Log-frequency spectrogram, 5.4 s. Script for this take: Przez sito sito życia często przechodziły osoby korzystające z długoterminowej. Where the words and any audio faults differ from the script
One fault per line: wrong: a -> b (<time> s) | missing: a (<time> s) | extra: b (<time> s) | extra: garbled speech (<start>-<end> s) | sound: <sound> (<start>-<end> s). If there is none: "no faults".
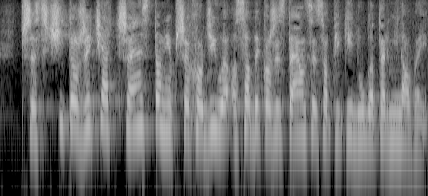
missing: sito (1.0 s)
extra: nie (2.0 s)
extra: opieki (4.1 s)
